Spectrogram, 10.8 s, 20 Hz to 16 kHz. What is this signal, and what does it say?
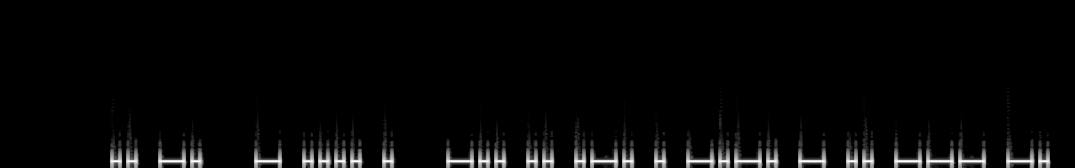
Morse code, heard as a keyed tone, about 15 wpm, 700 Hz. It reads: IN THE DIRECTION
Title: Sets of 4 Words 15wpm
